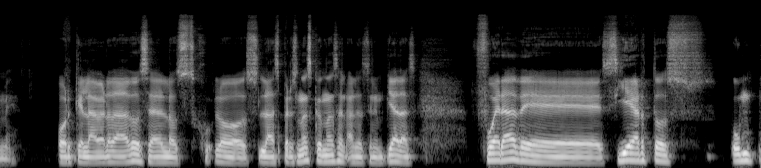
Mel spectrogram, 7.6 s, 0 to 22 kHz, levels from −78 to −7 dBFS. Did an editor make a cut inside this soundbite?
no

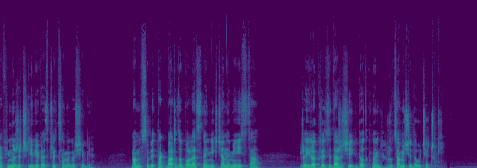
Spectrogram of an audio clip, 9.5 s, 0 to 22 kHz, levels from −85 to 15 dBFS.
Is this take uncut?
yes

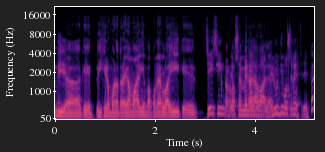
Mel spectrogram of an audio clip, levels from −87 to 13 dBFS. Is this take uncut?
yes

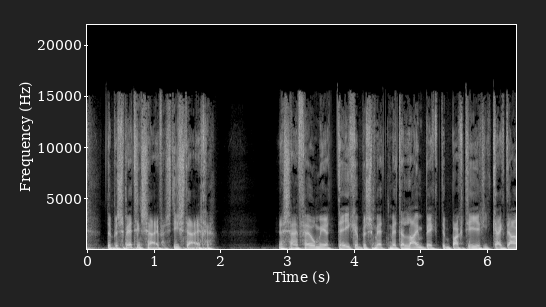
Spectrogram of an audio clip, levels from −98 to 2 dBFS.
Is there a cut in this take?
no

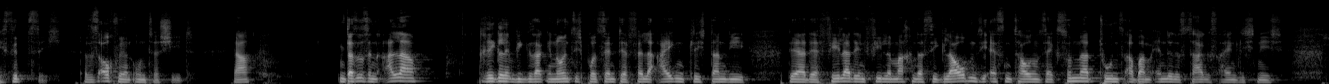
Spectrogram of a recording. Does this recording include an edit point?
no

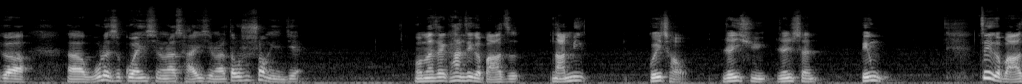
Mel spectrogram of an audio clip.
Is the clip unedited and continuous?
no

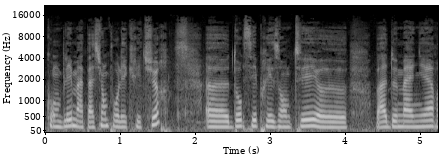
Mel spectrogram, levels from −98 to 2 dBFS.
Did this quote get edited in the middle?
yes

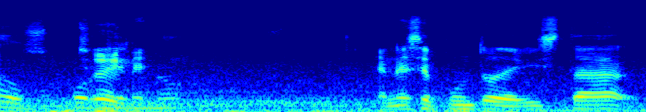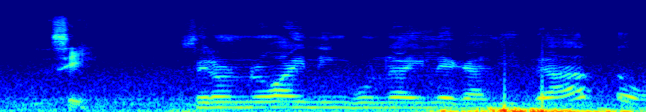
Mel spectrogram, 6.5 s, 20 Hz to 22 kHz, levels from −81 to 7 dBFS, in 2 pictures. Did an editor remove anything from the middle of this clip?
no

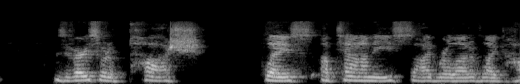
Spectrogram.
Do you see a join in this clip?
no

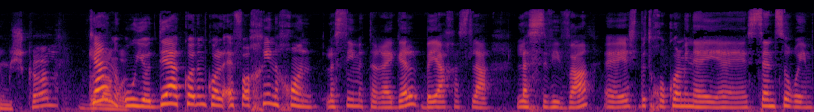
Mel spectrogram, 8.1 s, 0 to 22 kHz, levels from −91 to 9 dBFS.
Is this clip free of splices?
no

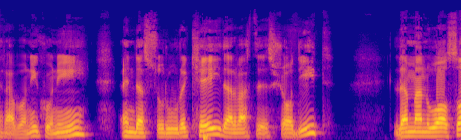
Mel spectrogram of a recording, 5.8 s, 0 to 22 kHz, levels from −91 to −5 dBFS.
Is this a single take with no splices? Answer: yes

